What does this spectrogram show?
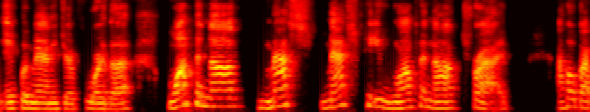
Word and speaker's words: Wampanoag: She's an ICWA manager for the Mashpee Wampanoag Tribe. I hope I pronounced that correctly. Did I? Yes, Wampanoag, yes.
